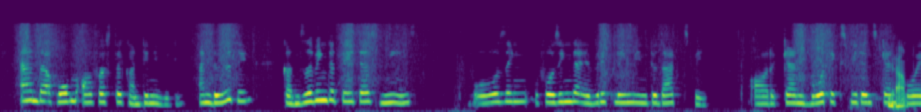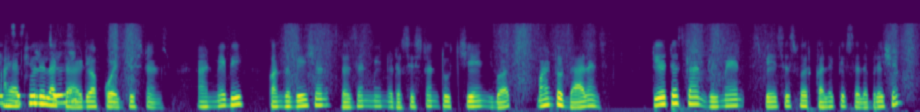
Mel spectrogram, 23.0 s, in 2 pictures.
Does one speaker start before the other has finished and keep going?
Yes, from 11.1 s

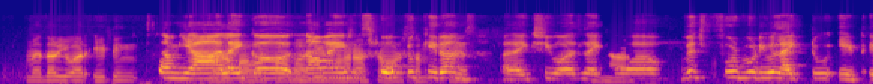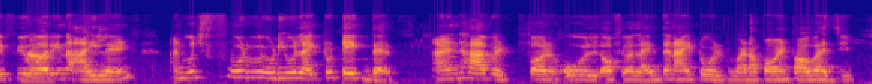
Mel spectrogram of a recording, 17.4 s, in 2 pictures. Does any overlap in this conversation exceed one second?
Yes, from 2.1 s

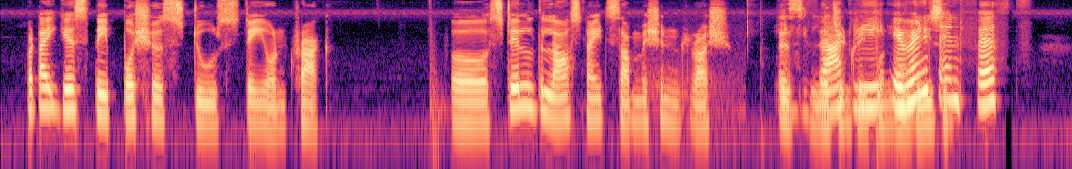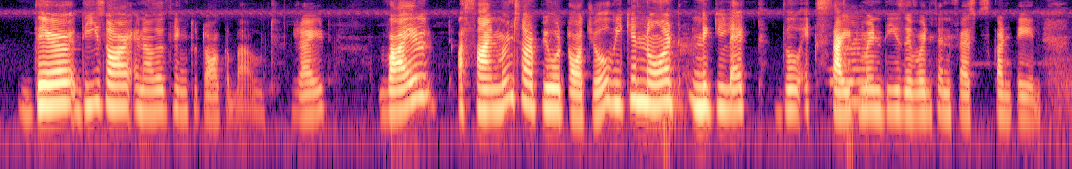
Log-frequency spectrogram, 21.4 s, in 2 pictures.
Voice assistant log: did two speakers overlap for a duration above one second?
Yes, from 7.8 s

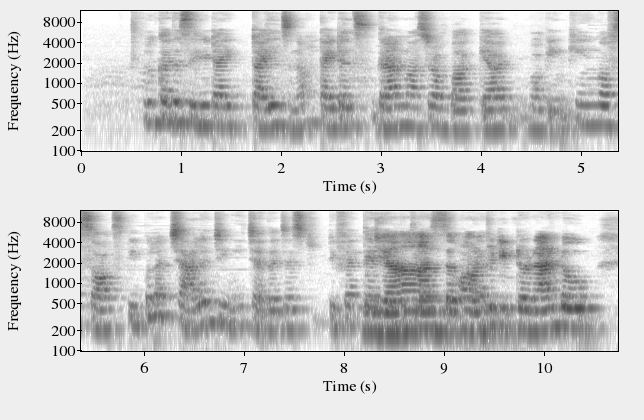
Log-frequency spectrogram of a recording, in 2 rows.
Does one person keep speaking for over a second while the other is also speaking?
Yes, from 8.2 s

